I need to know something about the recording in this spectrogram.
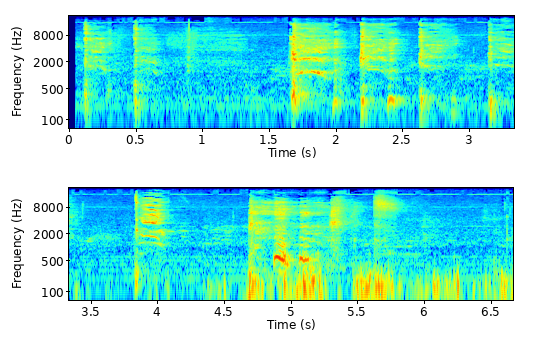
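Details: Repeated sharp coughs in close succession, ending in a rougher, strained burst; a prolonged coughing fit that just kept going.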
